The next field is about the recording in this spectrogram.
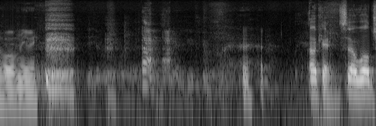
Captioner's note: laughs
